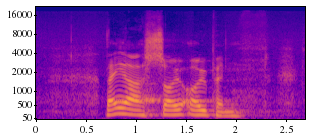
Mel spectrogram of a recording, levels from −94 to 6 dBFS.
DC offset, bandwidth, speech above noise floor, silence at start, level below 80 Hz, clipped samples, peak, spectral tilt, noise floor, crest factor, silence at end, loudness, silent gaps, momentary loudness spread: under 0.1%; 19 kHz; 25 dB; 0.35 s; -70 dBFS; under 0.1%; -8 dBFS; -4 dB/octave; -47 dBFS; 16 dB; 0.1 s; -23 LUFS; none; 23 LU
